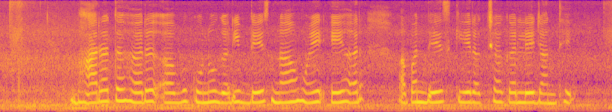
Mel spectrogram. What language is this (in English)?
Chhattisgarhi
